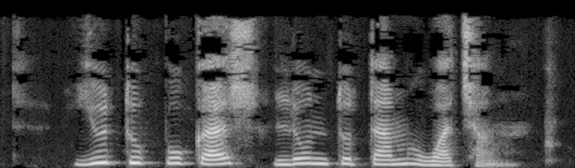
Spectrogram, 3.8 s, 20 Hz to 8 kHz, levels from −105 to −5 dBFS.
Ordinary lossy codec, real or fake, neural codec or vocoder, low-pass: MP3, 32 kbps; fake; codec, 16 kHz, 4 kbps, X-Codec, HuBERT features, trained on LibriSpeech; 7.2 kHz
